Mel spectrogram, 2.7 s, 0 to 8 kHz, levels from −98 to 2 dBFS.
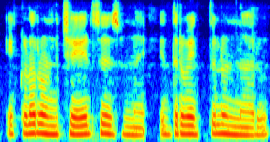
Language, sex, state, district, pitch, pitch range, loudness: Telugu, female, Telangana, Hyderabad, 180 Hz, 165-190 Hz, -16 LUFS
